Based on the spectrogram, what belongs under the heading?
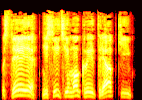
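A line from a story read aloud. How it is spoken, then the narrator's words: Shout. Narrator (Russian): крикнул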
